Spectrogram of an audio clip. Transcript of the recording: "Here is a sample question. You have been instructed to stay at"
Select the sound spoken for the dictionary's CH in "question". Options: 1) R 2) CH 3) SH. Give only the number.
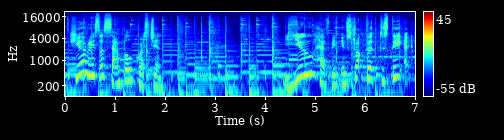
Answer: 2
